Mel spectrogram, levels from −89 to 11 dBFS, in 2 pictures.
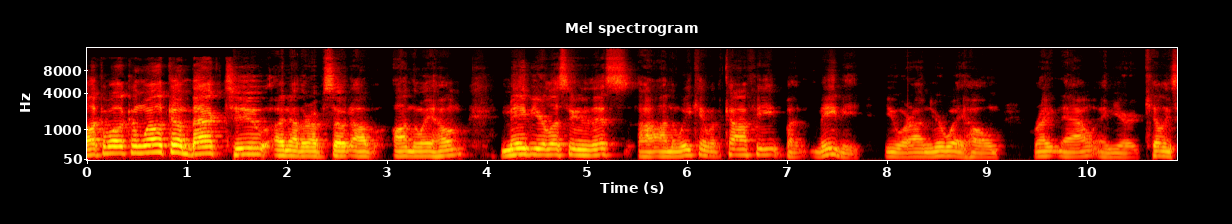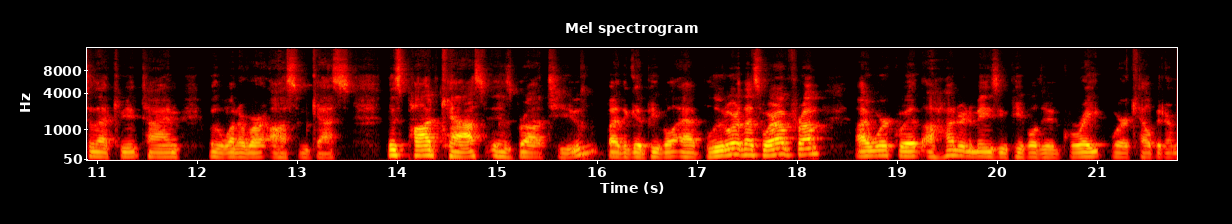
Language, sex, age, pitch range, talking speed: English, male, 40-59, 100-130 Hz, 210 wpm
